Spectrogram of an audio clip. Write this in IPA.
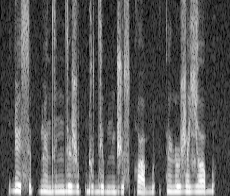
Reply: ɗ e s ɛ p ɓ ẽ d̪ i n d e ʐ u p ɖ u d e b n d͡ʒ o s qʷ a b | t ẽ ɳ o ʐ a ʑ ʌ b

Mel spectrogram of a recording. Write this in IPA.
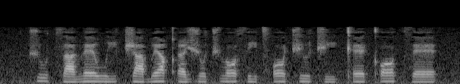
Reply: t͡ʃ u˦˨ t͡s a˨ ð ɛ˧ w i˨ t͡ʃ a˧ b ɛ˦ qʼ i˨ ʒ o˧ t͡ʃ ð ɔ˧ s i˨ t͡sʼ ɔ˧ t͡ʃ ɯ˧ t͡ʃ i˨ kʼ ɛ˧ kʼ ɔ˦ t͡s ɛ˧

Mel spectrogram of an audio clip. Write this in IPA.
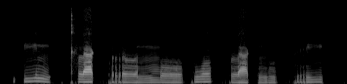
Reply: ʔ i˥˩ n | kʰ l a˦˥ k̚ p r ɤː˩˦ n m oː˨˩ k w o˥˩ k̚ p l a˨˩ k̚ ŋ u˨˩ k̚ p r i˥˩ t̚

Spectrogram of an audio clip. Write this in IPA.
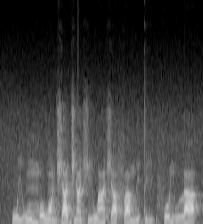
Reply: w i˨ w ũ˨˦ m o˦ w ɔ̃˦˨ d͡ʒ a˨˦ d͡ʒ ã˦ ʃ i˦ w ã˧ ʃ a˨ f a˨˦ m i˦ t i˦ | f o˨ j u˨ l a˨

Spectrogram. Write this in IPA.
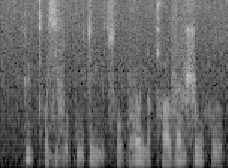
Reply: k y kʰ ʊ zʲ ʊ v o̰ k ṵ t ʏ nʲ ṵ t͡sʰ o b ʕ u nʲ ʊ qʰ u v ɛ v ʂ u h ʊ

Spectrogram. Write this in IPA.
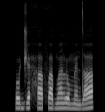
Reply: o˧ d͡ʒ ɛ˧ h a˧ f a˧ b ã˧ l o˨ m ɛ̃˨ d a˨˦

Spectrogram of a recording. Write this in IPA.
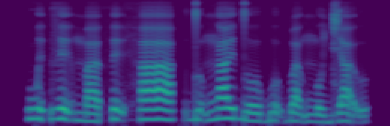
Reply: w ɪ˦ ʔ z ḛ˦˨ ɪ̯ m ä˨ θ ḛ˦˨ ɪ̯ h ä˦ | d o̰˦˨ ŋ a˦ ɪ̯ d o˨ ʊ̯ b o̰˦˨ ʊ̯ b a̰˦˨ ʊ̯ ŋ o˨ d͡ʑ a̰˦˨ ʊ̯

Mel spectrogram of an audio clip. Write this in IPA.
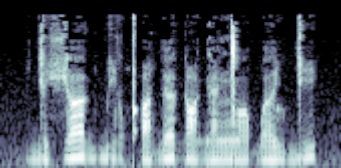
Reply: ɟ ʌ ç ʌː ɡ ɡ͡b i ʎ qʼ ʌ ɗ ə ɠ ɑ ɡ æ ŋ͡ǀ ɔ ɓ ʌ ʎ ɟ i

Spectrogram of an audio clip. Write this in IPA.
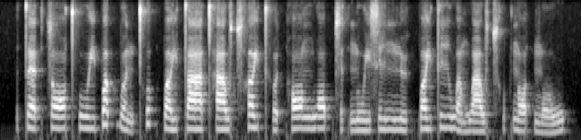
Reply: t̪ ɛː˨˥ k̚ t͡s ɔː˨˧ t̪ʰ uː˨ j p ɐ˥ p̚ w ɵ˨˩ n t̪ʰ ʊ˥ k̚ p ɐ˨˧ j t̪ aː˧ t̪ʰ aː˧ w t͡sʰ ɐ˥ j t̪ʰ ɵ˨ t̚ h ɔː˥ ŋ w ɔː˥ p̚ s ɪ˨ k̚ n̪ uː˨ j s iː˧ ŋ n̪ yː˨ k̚ p ɐ˥ j t̪ iː˥ w ɐ˨˧ m w aː˧ w t͡sʰ ʊ˥ k̚ n̪ ɔː˧ t̚ m o˨˥ w

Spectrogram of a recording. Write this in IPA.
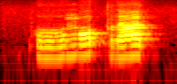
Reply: pʰ oː˦˥ ŋ ɔ˥˩ ʔ k r a˥˩ t̚

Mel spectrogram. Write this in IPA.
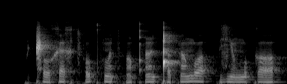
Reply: ǁ o˩˥ x ɛ˨˩˦ x t͡sʼ o˦ kʷʰ ã˦ t͡sʼ õ˩˥ qʼ ĩ˨˩˦ ǃ ə˨ k ã˦ ŋʷ ʌ˥˨ | zʲ õ˨ ŋʷ ə˩˥ k ʌ˨˩˦

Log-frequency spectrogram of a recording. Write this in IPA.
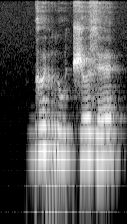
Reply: ɡ ə r u t͡ʃ ə z ɛ

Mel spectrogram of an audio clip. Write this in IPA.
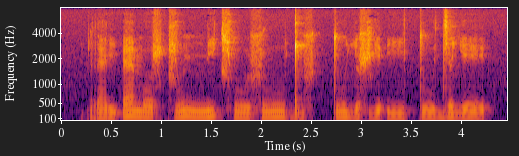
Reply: p r æ ɾ i ʔ æ m oː ɬ t͡ɕ u nː i t͡ɕʰ uː ʂ uː ɡ͡ǃ u ʂ tː u ʎ ɒ ʂ ʎ e ʔ iː tː uː dʲ ɒ ʎ eː

